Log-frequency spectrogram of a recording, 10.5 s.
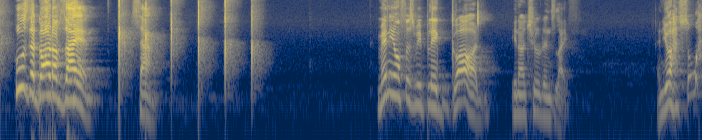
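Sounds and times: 
hand claps: 0.0 - 0.2, 1.8 - 4.1
speech: 0.2 - 1.4, 2.1 - 2.4, 5.7 - 8.6, 9.8 - 10.5.

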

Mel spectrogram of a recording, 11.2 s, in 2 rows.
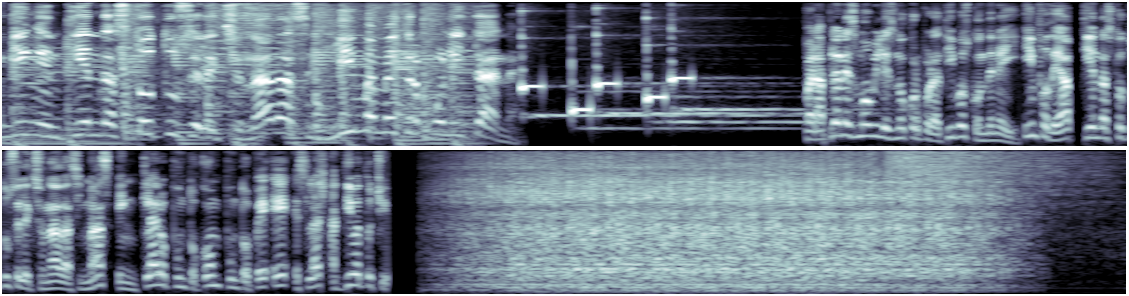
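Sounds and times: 
speech: 0.0 - 2.7, 4.0 - 9.0
heavy truck engine running: 7.7 - 11.2.

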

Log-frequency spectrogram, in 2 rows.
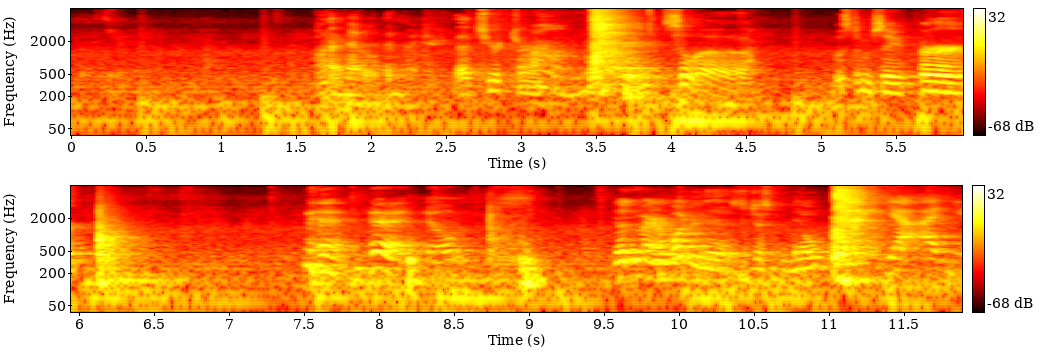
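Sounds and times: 
speech: 1.6 - 6.4, 7.5 - 11.8
sneeze: 3.4 - 3.9, 11.0 - 11.4.

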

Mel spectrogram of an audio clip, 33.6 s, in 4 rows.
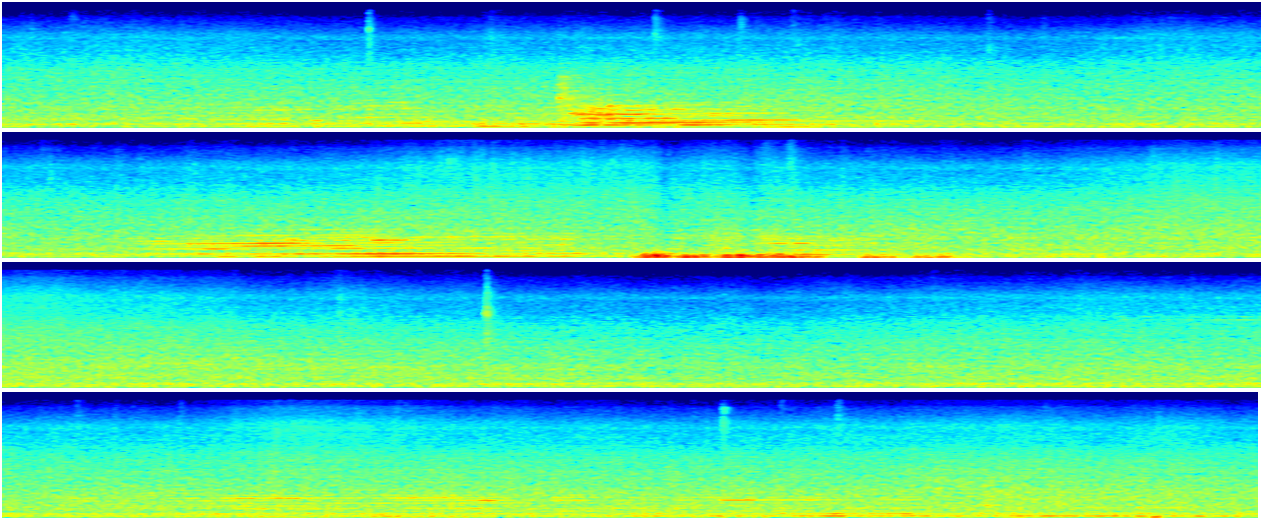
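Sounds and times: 
Hurricane Kay wind and rain roaring in Los Cabos: 0.0 - 24.4, 25.2 - 33.5
low wavering tones: 1.6 - 7.3, 9.0 - 15.7, 25.6 - 33.3.

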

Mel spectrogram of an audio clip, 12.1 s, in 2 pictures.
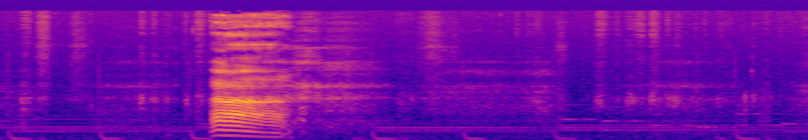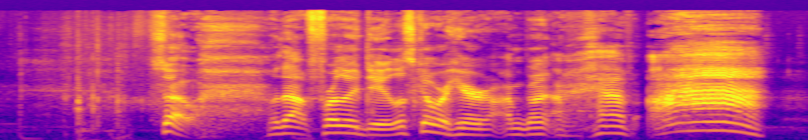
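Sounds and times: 
pen scratching on paper: 0.0 - 1.6, 4.4 - 5.5
speech: 1.6 - 2.3, 7.2 - 11.9.

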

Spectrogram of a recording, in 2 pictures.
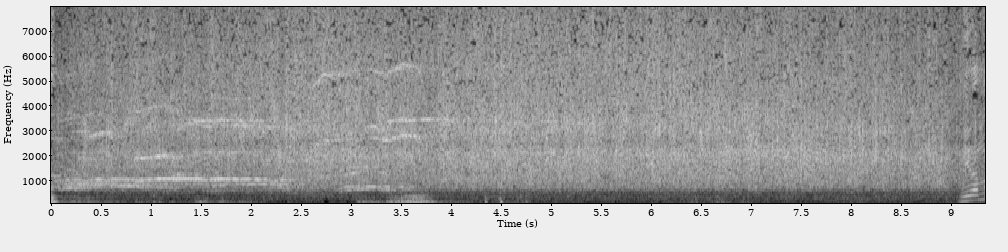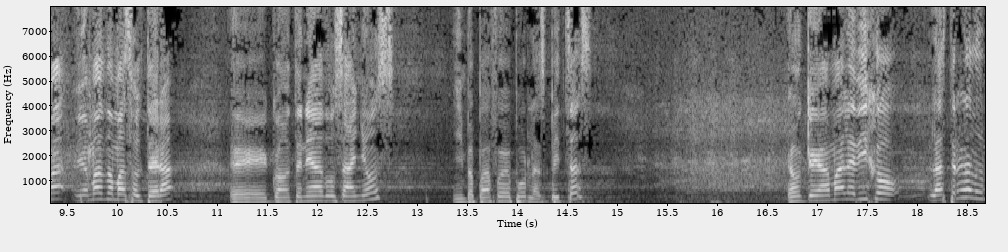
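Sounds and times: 
audience applause: 0.0 - 9.8
speech: 9.1 - 15.0, 16.7 - 18.6
laughter: 15.2 - 18.3.

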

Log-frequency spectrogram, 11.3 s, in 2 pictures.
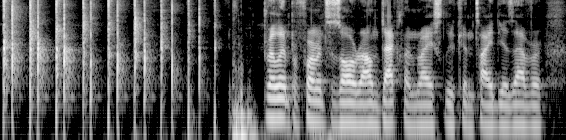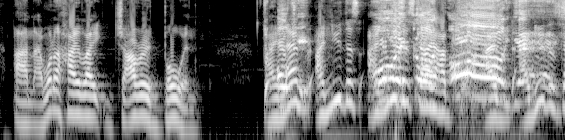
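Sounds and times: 
people clapping: 0.0 - 2.3
speech: 2.6 - 7.7, 8.3 - 11.3.

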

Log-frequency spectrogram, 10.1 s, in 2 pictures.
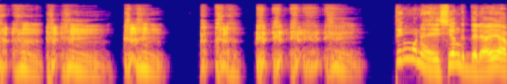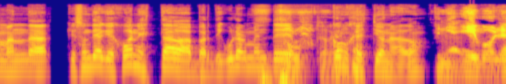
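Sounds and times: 
throat clearing: 0.0 - 3.8
speech: 4.2 - 10.1.

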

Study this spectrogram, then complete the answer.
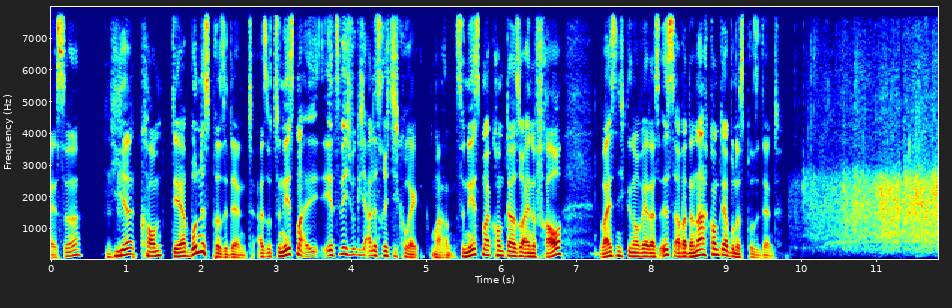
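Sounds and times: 
speech: 0.0 - 10.2
crowd applauding: 9.8 - 11.8.

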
